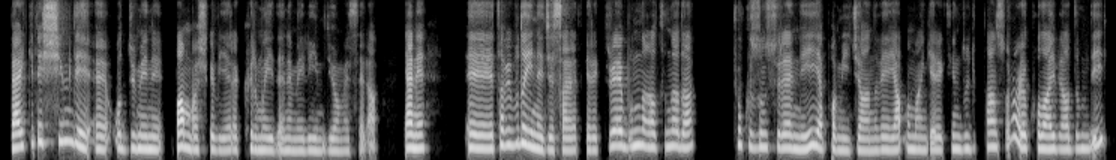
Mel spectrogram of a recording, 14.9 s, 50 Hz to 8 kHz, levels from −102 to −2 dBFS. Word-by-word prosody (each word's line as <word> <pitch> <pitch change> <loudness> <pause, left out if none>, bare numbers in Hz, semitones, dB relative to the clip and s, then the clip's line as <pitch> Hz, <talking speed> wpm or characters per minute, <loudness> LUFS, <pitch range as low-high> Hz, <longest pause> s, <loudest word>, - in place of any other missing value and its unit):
"Belki 220 +5 +3
de 300 - +2
şimdi, 300 0 +2
eee, 195 -4 +1
o 205 -4 -3
dümeni 195 -1 +2 0.2
bambaşka 190 -4 +4
bir 175 - -4
yere 180 +1 -3
kırmayı 180 -3 -2
denemeliyim." 175 0 -3
diyor 175 -1 -3
mesela. 170 0 -6 0.4
Yani, 205 -1 +6 0.6
eee, 200 -1 +4
tabii, 250 +3 0
bu 265 - -1
da 275 - +6
yine 210 -7 +4
cesaret 180 0 -2
gerektiriyor, 185 +6 -1
eee, 235 -2 +3
bunun 235 +3 +2
altında 225 0 0
da 215 +3 0 0.5
çok 250 -1 -6
uzun 220 0 -1
süre 210 -2 0
neyi 195 +5 +3
yapamayacağını 180 -5 -2
ve 185 - -2
yapmaman 185 0 -1
gerektiğini 185 +2 -3
duyduktan 200 +3 -3
sonra 225 +12 -4
öyle 210 -9 +3
kolay 195 -1 +1
bir 195 - -5
adım 195 +1 -2
değil 315 +7 0
200 Hz, 160 wpm, -23 LUFS, 185-220 Hz, 0.6 s, Yani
